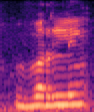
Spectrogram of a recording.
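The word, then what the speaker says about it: whirling: ऊपर सपने में है वर्लिंग इन द स्काई so fast यहां पे जो वर्लिंग है डब्लू के बाद अगर एच आता है तो एच हमेशा ही साइलेंट रहता है ये ध्यान देने वाली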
